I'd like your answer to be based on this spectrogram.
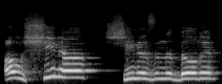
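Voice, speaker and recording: Man, high-pitched, sommelier host, relaxed live-stream banter, jokey, casual swearing. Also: normal speed. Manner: laid-back, joking, swears casually; chats with viewers, answers comments.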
